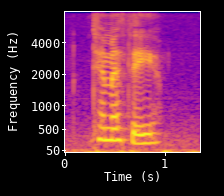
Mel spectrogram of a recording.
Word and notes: timothy: American English

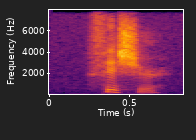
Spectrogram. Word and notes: fisher: American English

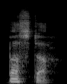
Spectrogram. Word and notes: buster: Australian English

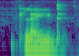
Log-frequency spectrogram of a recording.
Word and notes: glade: British English

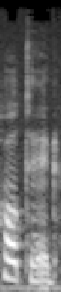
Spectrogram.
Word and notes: halted: American English

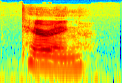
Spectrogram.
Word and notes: tearing: American English

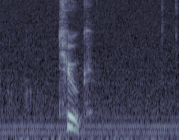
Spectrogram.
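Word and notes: toque: Canadian English

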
